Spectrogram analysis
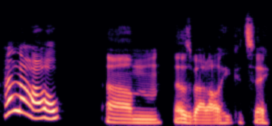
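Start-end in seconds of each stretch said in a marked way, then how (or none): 0.0-0.7 high squawky parrot hello. Retold or imitated. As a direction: chirp it like a parrot. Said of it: "He would go".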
